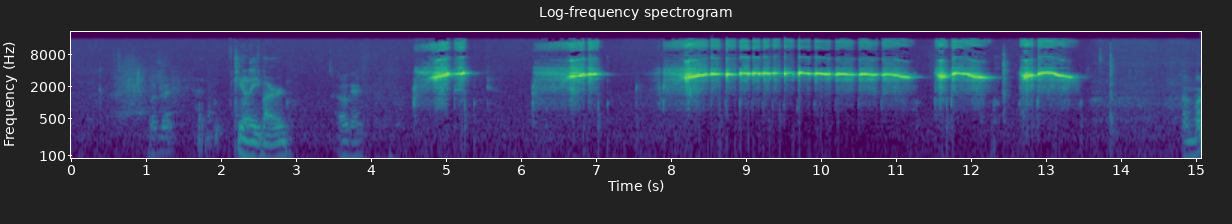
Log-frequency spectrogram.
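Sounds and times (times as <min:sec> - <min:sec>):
man whistling bird call: 0:04.6 - 0:05.5, 0:06.2 - 0:13.6.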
